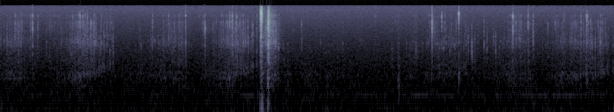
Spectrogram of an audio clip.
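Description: A purple tissue-paper honeycomb is stretched and squeezed between both hands, giving soft, bright crinkling and rustling in repeated waves. Near the middle, two sharp crackling snaps stand out louder than the rest, over a faint steady low hum.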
